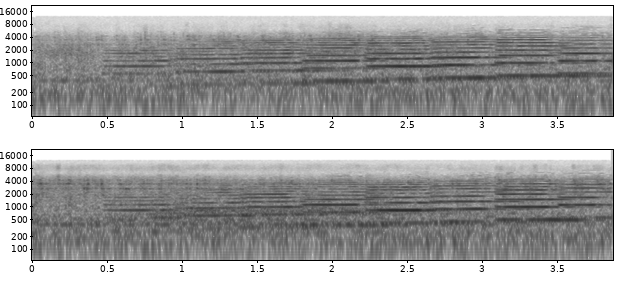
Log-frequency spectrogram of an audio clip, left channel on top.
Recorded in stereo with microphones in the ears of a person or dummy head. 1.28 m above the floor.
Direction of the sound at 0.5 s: 15° right (ahead or behind).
